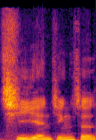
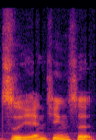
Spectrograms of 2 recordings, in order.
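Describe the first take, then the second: First: The first syllable is pronounced like qi. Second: The first syllable is pronounced like zi. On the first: The speaker calls it right. "其实是奇岩金色" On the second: The speaker calls it wrong. "我以前老是讲紫岩金色"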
